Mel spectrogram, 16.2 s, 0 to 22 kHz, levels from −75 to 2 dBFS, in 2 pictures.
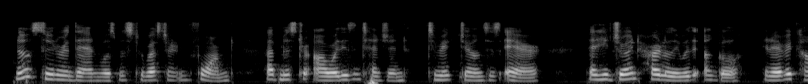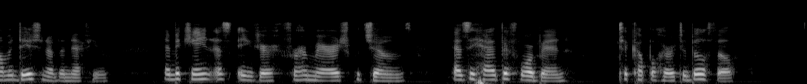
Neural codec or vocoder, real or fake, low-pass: none; real; 7.2 kHz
